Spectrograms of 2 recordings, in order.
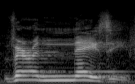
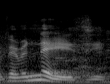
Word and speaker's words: Veronese: But do you know about 75 years after that was painted, another artist by the name of Paolo, I always say his last name wrong, I have to look at it to always say it right, Veronese, any Italians here, Veronese.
